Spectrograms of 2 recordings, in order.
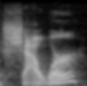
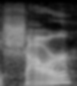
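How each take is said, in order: First: Said in the usual way. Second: "shower" squashed toward one syllable, like "shar"; Pittsburgh pronunciation. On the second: Shown as a demonstration. Host showing a slip into home accent, Pittsburgh "shower" like "shar". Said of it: "sometimes I'll say".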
